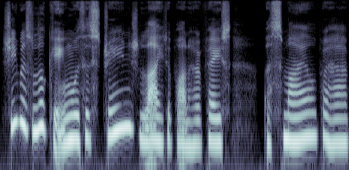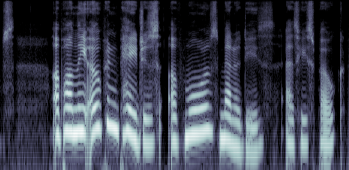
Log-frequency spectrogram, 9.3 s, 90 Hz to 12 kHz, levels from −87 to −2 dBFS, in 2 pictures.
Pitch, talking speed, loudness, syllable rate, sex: 225 Hz, 135 wpm, -19 LUFS, 4.3 syllables/s, female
